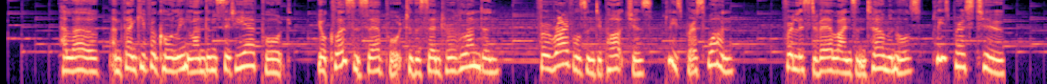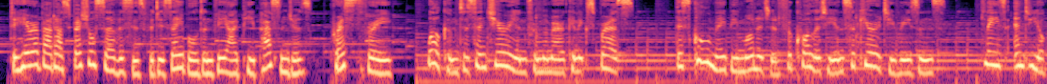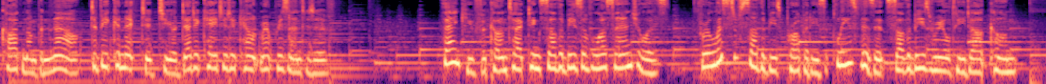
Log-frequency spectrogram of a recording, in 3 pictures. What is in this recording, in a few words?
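english british interactive voice response; British-American voice artist located in Los Angeles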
